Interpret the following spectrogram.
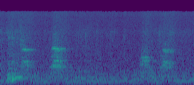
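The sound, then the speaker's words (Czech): A dog barks four times in two loose pairs, the yelps sounding muffled over a steady background hiss, with no one talking. “Pes. Co? Pes říká.”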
